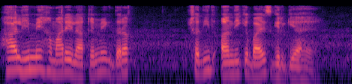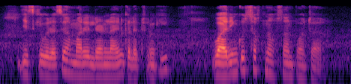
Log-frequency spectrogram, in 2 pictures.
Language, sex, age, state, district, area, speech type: Urdu, female, 60+, Delhi, North East Delhi, urban, spontaneous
